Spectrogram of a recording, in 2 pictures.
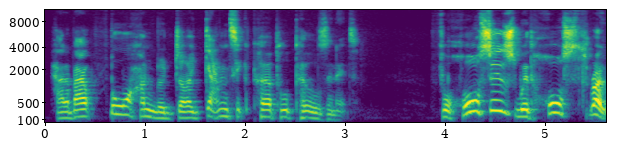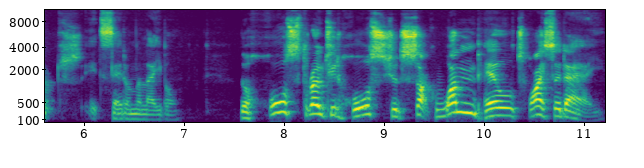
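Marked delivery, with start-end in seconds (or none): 3.9-6.0 high, slow official label voice; label read. Acted. Reading the label aloud. 7.6-11.2 high, slow official label voice; label read. Acted. Reading the label aloud.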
